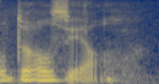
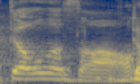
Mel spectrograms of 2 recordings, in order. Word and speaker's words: Dolezal: is dating Rachel Dolezal. So Dolezal. – Dolezal? Damn it. I knew I was getting her name wrong.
